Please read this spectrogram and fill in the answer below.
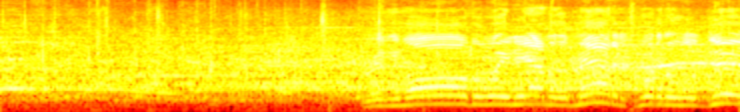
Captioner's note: crowd cheering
